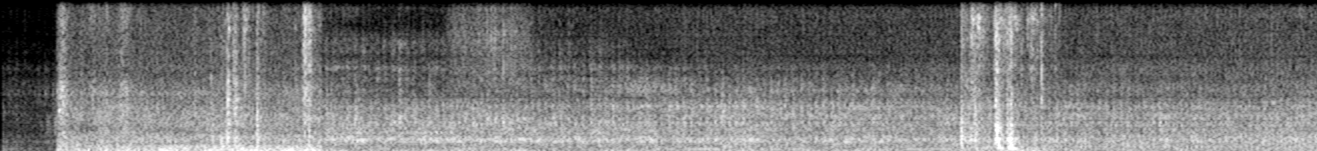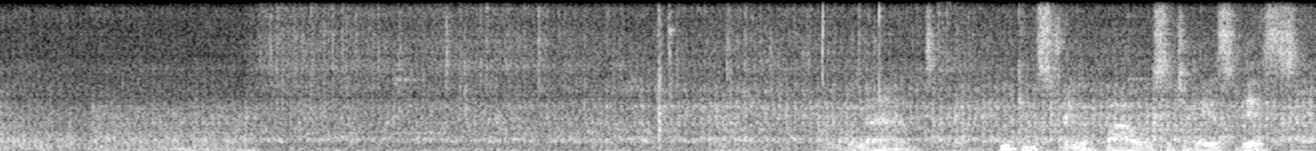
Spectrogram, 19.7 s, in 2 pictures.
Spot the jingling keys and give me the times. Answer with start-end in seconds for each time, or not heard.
0.4-2.5, 7.2-8.0, 14.8-17.1.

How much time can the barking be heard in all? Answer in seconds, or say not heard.
not heard.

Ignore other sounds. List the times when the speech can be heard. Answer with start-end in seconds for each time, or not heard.
16.0-19.6.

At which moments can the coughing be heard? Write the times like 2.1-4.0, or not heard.
not heard.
